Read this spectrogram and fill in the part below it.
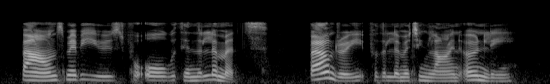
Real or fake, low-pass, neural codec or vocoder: real; 7.2 kHz; none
